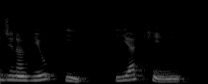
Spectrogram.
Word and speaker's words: Yakini: n de navio I yakini yakini gente da maneira como se lê da maneira como se lê exato vou agradecer mais uma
